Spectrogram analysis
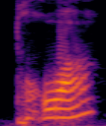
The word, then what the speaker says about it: bois: it's not pronounced ok du Bois final s not pronounced bois kappa kappa ok so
